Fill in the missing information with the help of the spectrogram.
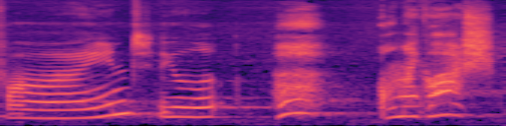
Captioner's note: gasps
